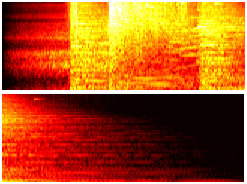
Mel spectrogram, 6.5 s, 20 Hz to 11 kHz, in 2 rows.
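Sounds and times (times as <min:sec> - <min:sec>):
chandelier falling: 0:01.3 - 0:03.3.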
